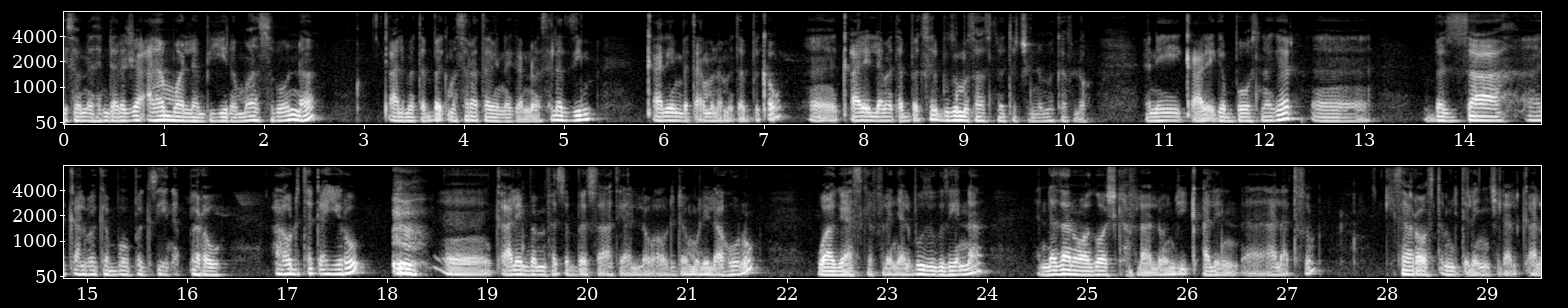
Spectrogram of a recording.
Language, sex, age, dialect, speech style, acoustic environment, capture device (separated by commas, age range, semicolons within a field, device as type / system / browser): Amharic, male, 45-54, Ethiopia - Addis Ababa, relaxed, nature, mobile / Linux / Chrome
